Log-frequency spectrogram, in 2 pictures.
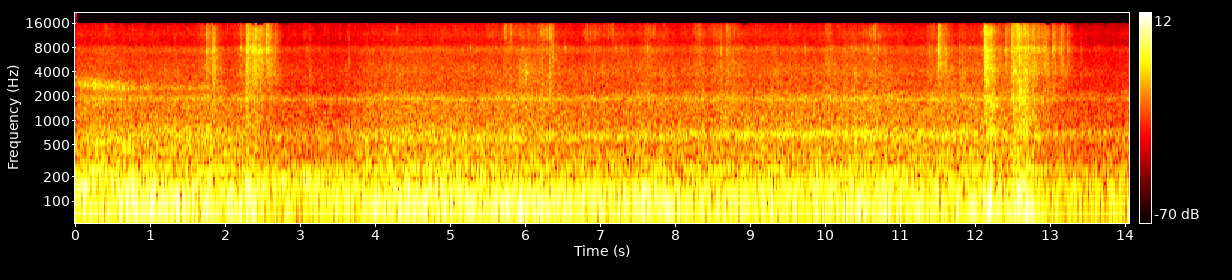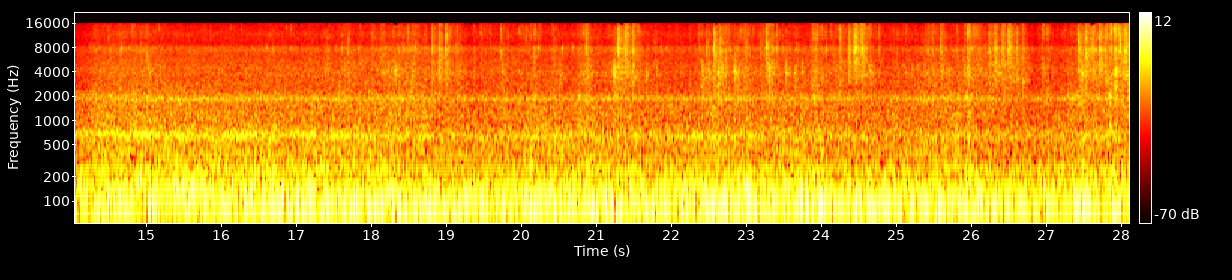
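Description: Scania L94UB bus's rear-mounted diesel engine and ZF Ecomat automatic transmission running under way, heard from inside the passenger cabin as a steady drone. About halfway through there is a brief knock and the engine note drops for a moment before picking up again.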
